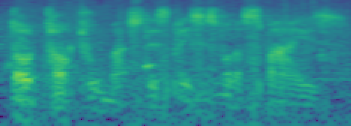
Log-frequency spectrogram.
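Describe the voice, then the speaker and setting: A man playing a wary, gruff rebel conspirator in a very noisy film dub. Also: a bass voice, lively intonation, normal speed, full character voice. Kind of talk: dubbed costume-adventure film acting. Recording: very noisy old film soundtrack.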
